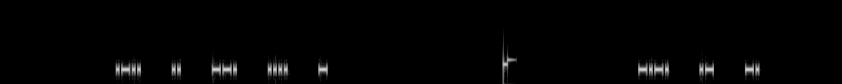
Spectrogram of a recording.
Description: Morse code, heard as a keyed tone, about 42 wpm, spaced as for 20 wpm, 690 Hz. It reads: LIGHT CAN
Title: 4x Character Spacing - Top 300 Words - 45wpm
